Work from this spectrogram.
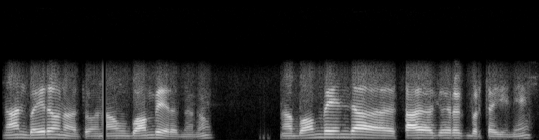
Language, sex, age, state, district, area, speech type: Kannada, male, 18-30, Karnataka, Shimoga, rural, conversation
